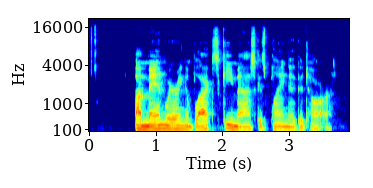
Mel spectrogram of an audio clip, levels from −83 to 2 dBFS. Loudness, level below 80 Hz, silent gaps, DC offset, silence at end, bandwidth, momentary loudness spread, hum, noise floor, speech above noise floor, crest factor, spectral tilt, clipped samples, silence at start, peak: -20 LUFS; -58 dBFS; none; under 0.1%; 0.25 s; 16.5 kHz; 13 LU; none; -75 dBFS; 55 dB; 18 dB; -6 dB/octave; under 0.1%; 0.7 s; -2 dBFS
